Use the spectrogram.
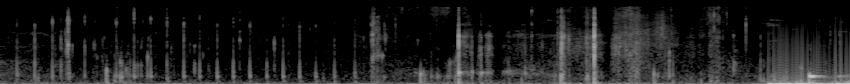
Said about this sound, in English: So let me get a drink here.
